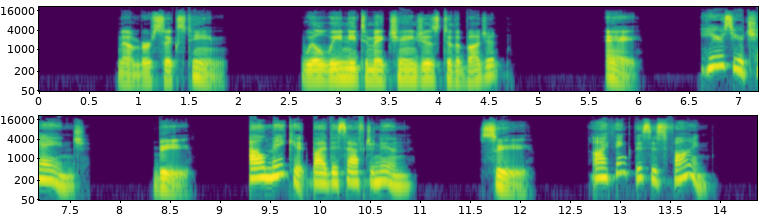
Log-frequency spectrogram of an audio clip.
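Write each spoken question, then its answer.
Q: Will we need to make changes to the budget?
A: C: I think this is fine.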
